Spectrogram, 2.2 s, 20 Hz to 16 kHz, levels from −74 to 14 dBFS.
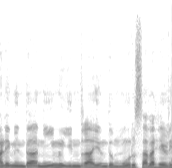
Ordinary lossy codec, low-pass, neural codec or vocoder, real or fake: none; 14.4 kHz; codec, 32 kHz, 1.9 kbps, SNAC; fake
